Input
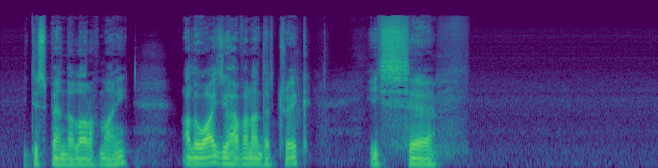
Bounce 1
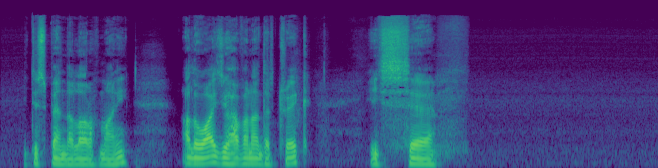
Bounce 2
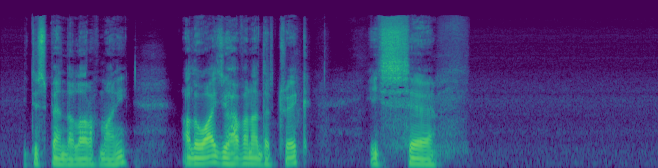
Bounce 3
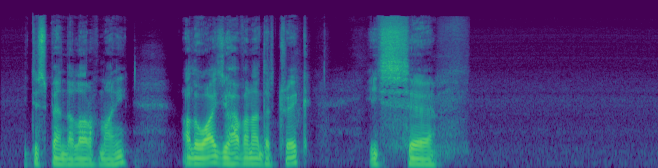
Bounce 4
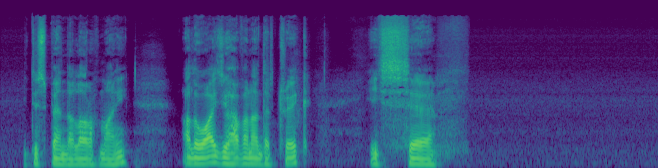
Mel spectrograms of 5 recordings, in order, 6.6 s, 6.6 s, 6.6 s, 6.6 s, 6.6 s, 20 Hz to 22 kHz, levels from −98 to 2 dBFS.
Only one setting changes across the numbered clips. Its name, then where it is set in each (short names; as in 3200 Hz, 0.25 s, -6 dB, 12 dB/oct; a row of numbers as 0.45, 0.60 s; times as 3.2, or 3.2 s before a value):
vibrato, rate: 0.75, 2.5, 0.4, 14 Hz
